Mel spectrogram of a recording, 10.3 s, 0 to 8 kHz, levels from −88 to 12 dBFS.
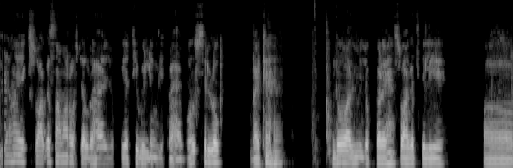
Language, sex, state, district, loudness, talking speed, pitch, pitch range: Hindi, male, Chhattisgarh, Balrampur, -23 LUFS, 160 wpm, 100 Hz, 95-110 Hz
